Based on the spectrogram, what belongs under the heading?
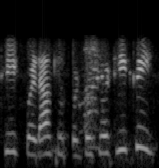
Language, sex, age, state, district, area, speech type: Kashmiri, female, 18-30, Jammu and Kashmir, Budgam, rural, conversation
